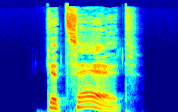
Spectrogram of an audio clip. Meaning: past participle of zählen
- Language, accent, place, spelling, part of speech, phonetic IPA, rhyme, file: German, Germany, Berlin, gezählt, verb, [ɡəˈt͡sɛːlt], -ɛːlt, De-gezählt.ogg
